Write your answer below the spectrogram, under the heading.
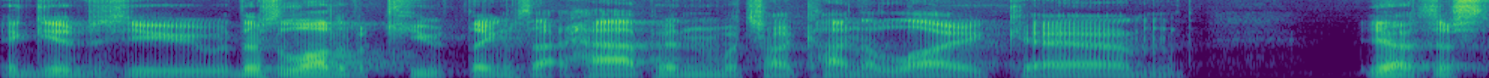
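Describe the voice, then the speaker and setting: A man with an American accent speaks in a very deep, low voice with vocal fry and ordinary pitch variation. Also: fairly quick pace. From Nigeria, then California and Indiana, US. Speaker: OB-GYN physician. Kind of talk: casual interview.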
